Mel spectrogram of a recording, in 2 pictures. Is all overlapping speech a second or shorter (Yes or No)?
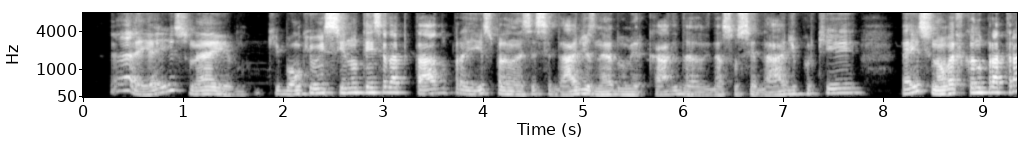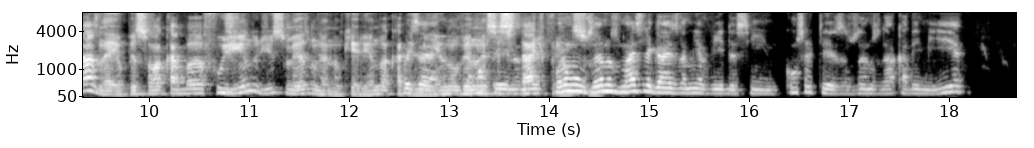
No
